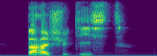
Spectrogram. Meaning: 1. parachutist 2. paratrooper
- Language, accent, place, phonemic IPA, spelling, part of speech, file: French, France, Lyon, /pa.ʁa.ʃy.tist/, parachutiste, noun, LL-Q150 (fra)-parachutiste.wav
